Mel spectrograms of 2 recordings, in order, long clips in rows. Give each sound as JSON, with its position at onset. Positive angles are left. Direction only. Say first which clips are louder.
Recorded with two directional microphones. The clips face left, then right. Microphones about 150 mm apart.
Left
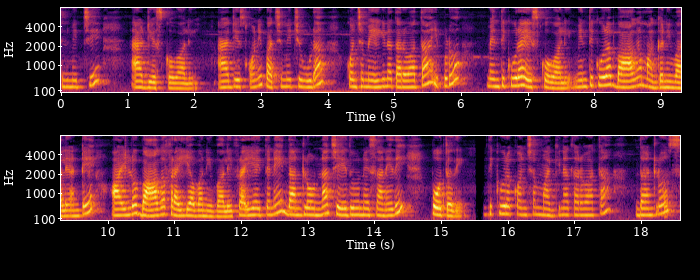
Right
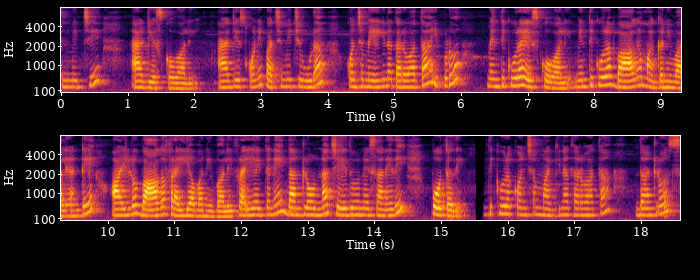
{"t": 0.1, "sound": "speech", "louder": "left 5 dB", "side_deg": 25}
